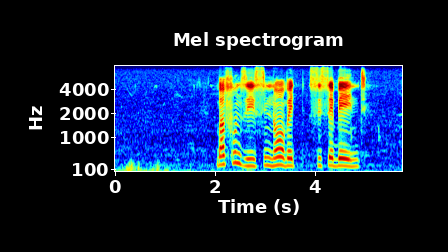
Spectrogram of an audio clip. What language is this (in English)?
Swati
